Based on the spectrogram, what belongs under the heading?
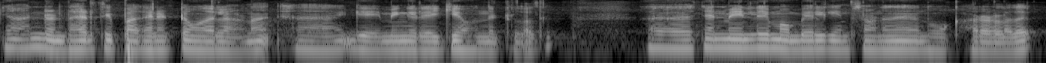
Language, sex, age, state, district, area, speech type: Malayalam, male, 18-30, Kerala, Kozhikode, urban, spontaneous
